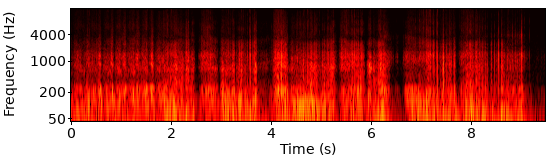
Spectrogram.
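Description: A screwdriver tip scratches across an orange foam windscreen on a microphone, producing close, heavy, low rumbling scrapes with a rough, grunting texture. The scratching comes in sustained bursts separated by brief pauses.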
